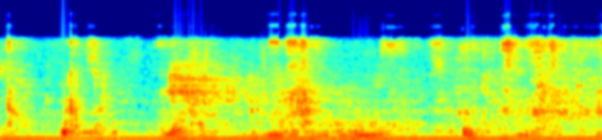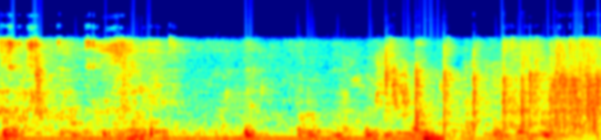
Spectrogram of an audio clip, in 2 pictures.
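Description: Several adults murmur and talk quietly in a large room.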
